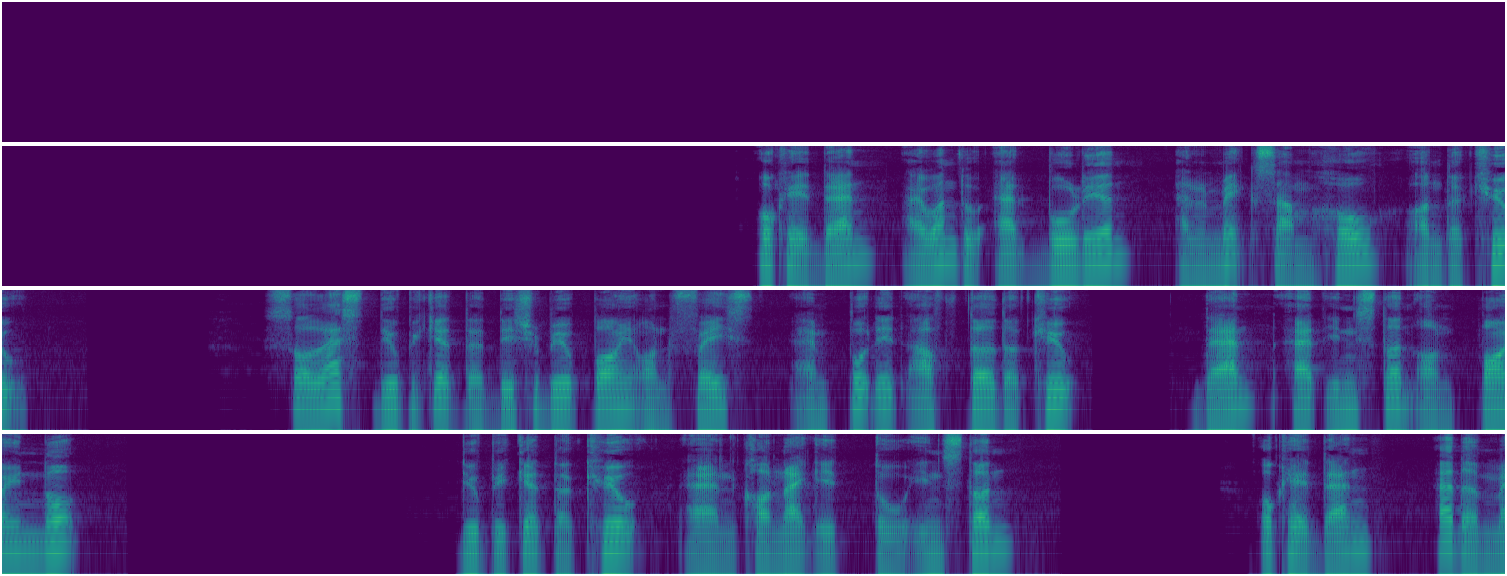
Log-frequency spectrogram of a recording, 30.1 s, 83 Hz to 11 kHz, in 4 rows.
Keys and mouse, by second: 3.1 click, 3.9 click, 4.9-6.2 drag, 7.0-8.2 drag, 8.6 click, 9.0 click, 9.5 click, 9.7 click, 10.3 click, 10.5 click, 16.3 click, 17.0 click, 17.9-18.5 drag, 18.8 click, 19.2 shift+d, 21.0 click, 21.4 click, 21.9 shift+a, 24.8 click, 25.6 shift+d, 26.7-27.5 drag, 28.4 shift+drag, 29.5 shift+a.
